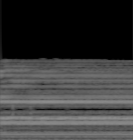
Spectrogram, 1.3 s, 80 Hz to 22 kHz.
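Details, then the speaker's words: LM386 amplifier powered with no input signal: steady, shrill, unchanging tone from supply noise; fixed by placing an electrolytic capacitor from VCC to ground, after which the noise is gone. Power supply noise. "and there's this really annoying frequency being generated and and the solution I found for that is just by placing electrolytic capacitor from BCC to ground and that annoying sound is gone"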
